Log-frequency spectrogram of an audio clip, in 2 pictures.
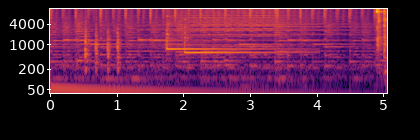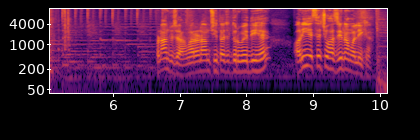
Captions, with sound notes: [knocking on door] [doorbell ringing] [door opening] Greetings. I am Cheetah Chaturvedi, and she's SHO Haseena Malik.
